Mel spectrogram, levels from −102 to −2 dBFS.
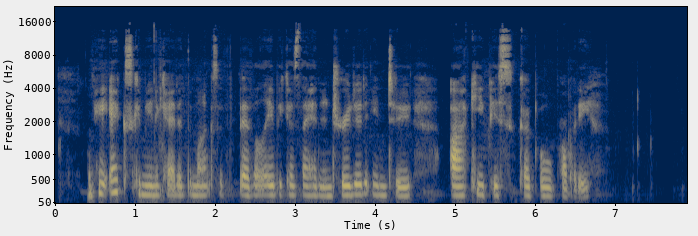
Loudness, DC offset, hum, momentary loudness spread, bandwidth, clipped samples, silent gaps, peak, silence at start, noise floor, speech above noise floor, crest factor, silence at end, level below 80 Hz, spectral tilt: -34 LUFS; under 0.1%; none; 9 LU; 15 kHz; under 0.1%; none; -14 dBFS; 0.4 s; -81 dBFS; 46 dB; 22 dB; 1.15 s; -76 dBFS; -3 dB/octave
